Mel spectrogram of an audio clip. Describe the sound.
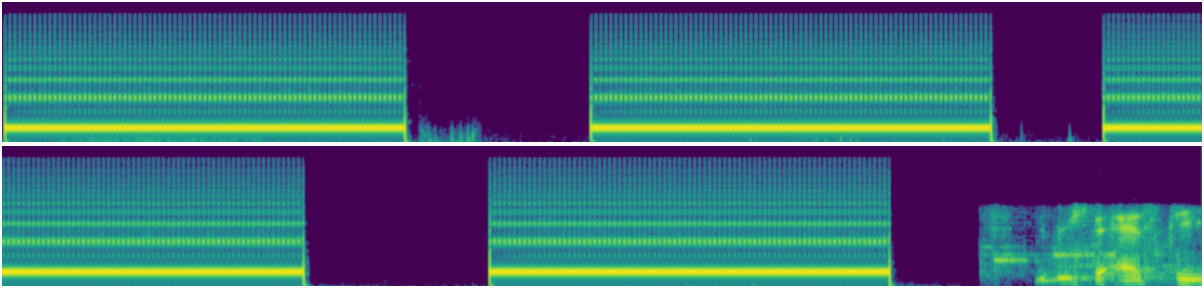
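A telephone call rings out before going to voicemail: four long, steady, buzzing ringback tones of about two seconds each, separated by short silences, before a voice begins to speak at the very end.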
